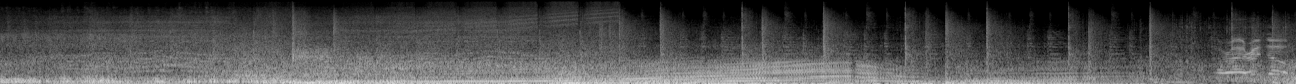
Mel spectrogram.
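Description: A Backdraft Racing Shelby Cobra 427 V8 drives on the road, its engine loud and close, revving up through rising gear pulls and a shift with a throaty, rough roar, while voices talk over it.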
